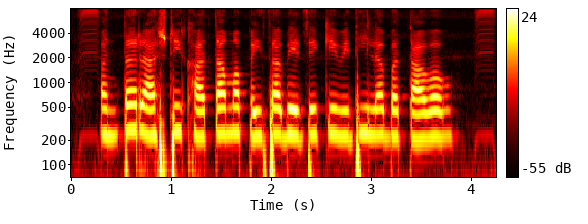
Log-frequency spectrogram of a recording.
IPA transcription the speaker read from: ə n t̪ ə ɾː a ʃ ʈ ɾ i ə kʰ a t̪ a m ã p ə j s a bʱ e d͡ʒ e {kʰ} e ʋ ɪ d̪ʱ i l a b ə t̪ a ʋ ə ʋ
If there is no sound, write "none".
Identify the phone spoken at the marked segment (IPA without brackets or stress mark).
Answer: k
